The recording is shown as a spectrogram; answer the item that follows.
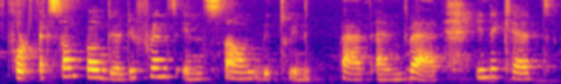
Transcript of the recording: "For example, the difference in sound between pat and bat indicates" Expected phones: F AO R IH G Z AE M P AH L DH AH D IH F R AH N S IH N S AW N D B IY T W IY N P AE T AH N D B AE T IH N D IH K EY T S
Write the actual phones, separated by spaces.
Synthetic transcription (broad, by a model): F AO R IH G S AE M P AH L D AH D IH F R AH N S IH N S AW N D B IY T W IY N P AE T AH N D B AE T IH N D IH K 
